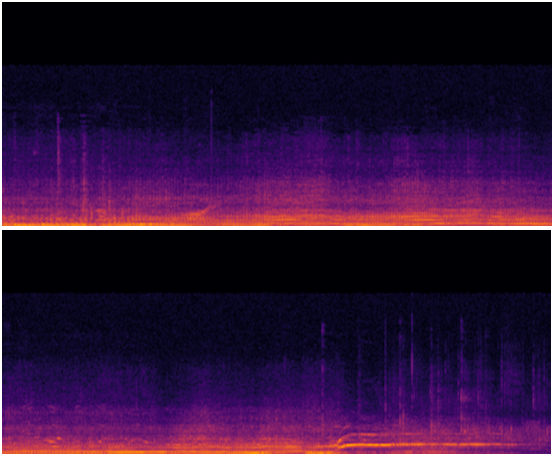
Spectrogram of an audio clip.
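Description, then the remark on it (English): A four-wheel drive vehicle revs hard and continuously as it tries to climb an almost straight-up cliff, its pitch surging and dipping as it strains, with crowd noise and shouting voices mixed in and a high whine near the end. “Here's a little video that I saw about a four-wheel drive trying to hit almost a straight up cliff.”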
